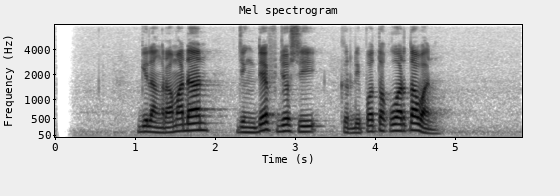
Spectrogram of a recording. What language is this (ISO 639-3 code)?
sun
